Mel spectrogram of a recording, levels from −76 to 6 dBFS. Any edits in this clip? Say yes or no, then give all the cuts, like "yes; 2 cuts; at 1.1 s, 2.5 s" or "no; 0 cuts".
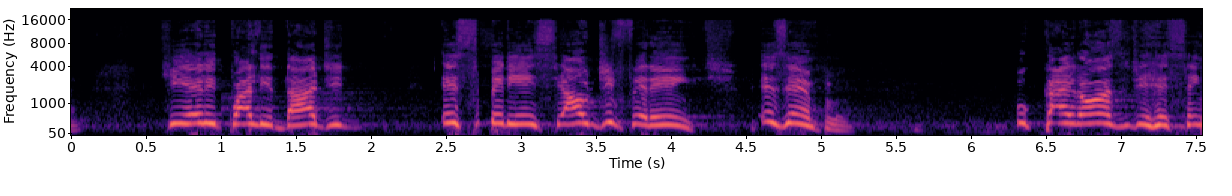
yes; 2 cuts; at 1.0 s, 4.5 s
